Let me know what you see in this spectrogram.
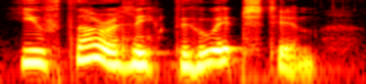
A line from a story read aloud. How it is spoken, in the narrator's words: say, laughing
